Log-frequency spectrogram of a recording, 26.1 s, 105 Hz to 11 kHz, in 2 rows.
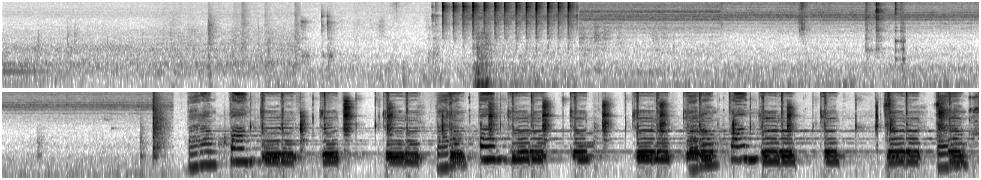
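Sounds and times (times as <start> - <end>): faint steady hiss: 4.3 - 26.0
mechanism ratcheting clicks: 5.8 - 7.7.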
